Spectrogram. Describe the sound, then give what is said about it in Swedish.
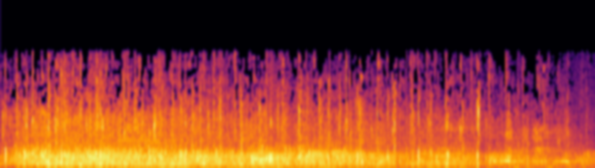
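Steady welcoming applause from a church audience at a baptism fills the church for several seconds, a dense patter of many hands clapping at an even level without pause. “En välkommen applåd”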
